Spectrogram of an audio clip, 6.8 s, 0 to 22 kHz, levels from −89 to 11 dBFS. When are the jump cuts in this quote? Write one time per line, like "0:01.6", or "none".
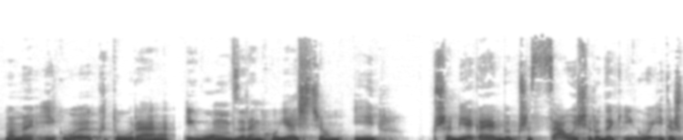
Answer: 0:01.8
0:02.3
0:04.2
